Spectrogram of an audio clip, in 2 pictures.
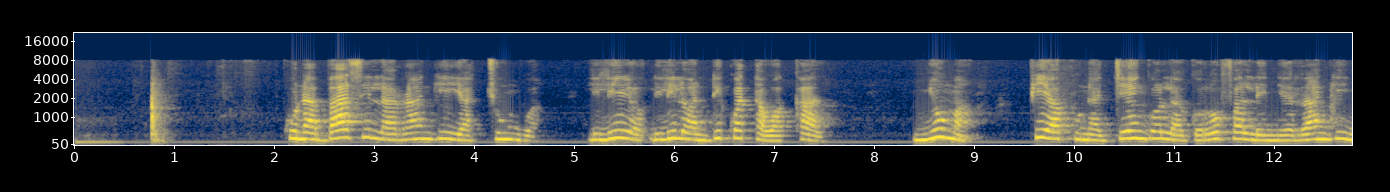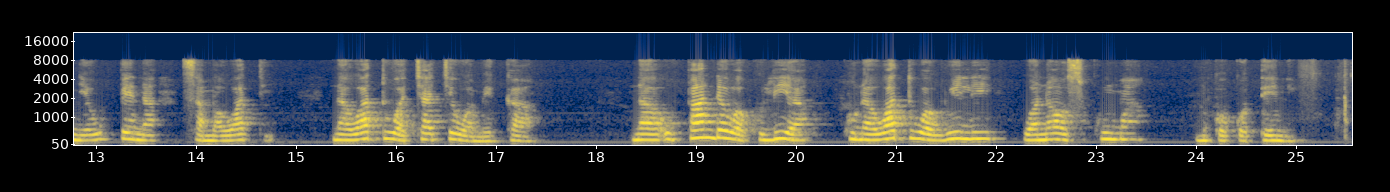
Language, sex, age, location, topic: Swahili, female, 36-49, Nairobi, government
